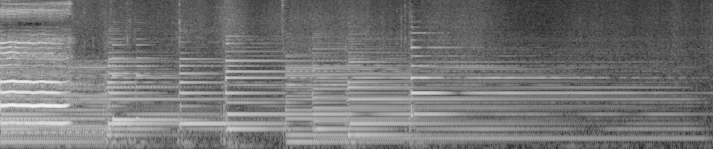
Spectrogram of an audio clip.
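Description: A sung note held for just under a second over digital piano, then slow piano chords struck about every half second, the last one left to ring and fade away.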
